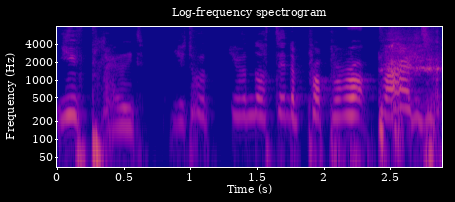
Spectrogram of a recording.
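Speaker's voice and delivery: mock-angry outburst. Recalling how angry he got, the speaker re-enacts what he said, retelling an angry rant. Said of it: "I was so angry".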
